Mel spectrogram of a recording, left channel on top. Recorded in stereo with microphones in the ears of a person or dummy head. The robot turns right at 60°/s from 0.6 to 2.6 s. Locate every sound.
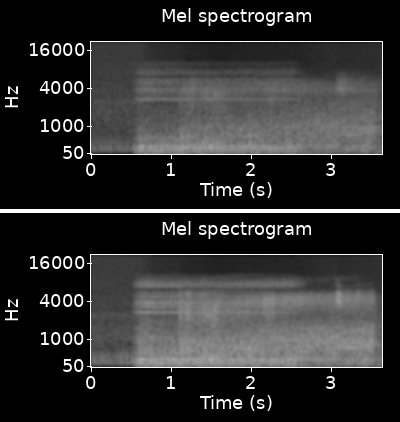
1.1 s running footsteps: 20° right (ahead or behind), 1.6 m; by 3.5 s 50° right (ahead or behind), 3.5 m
